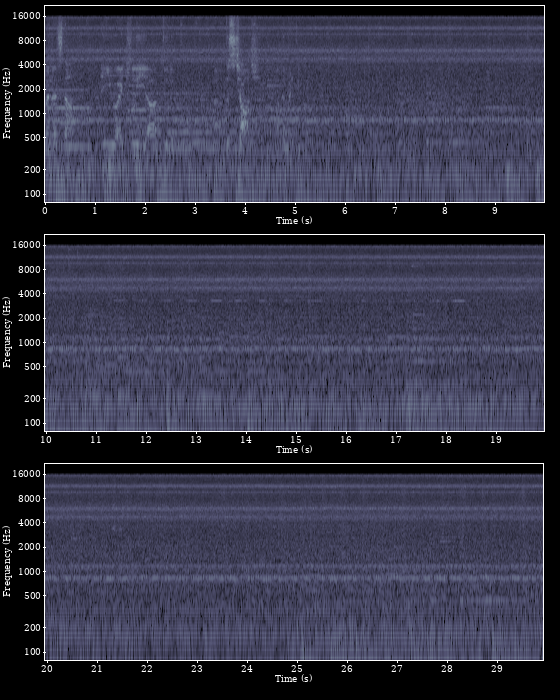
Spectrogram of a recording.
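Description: A coffee roasting machine hums and whirs steadily.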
